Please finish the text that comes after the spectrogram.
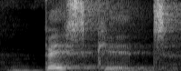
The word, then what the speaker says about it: biscuit: The next word is Here, the letter U is silent. So you have to pronounce the word as biscuit.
